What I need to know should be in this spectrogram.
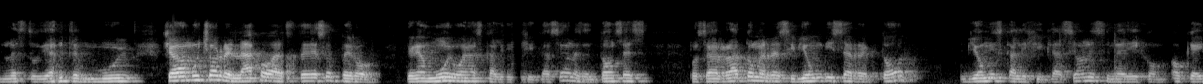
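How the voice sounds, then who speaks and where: A man's somewhat breathy, fairly high-pitched voice with a dark, mellow tone at a moderate pace. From Mexico City. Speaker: construction industry association president. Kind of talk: interview. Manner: animated storytelling.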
